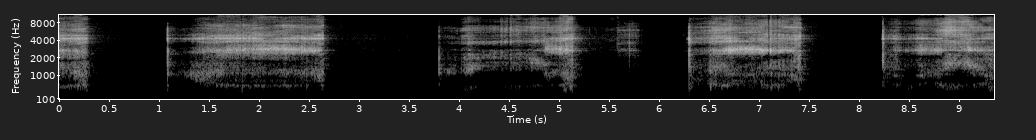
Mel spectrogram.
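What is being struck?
Wooden bowl.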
